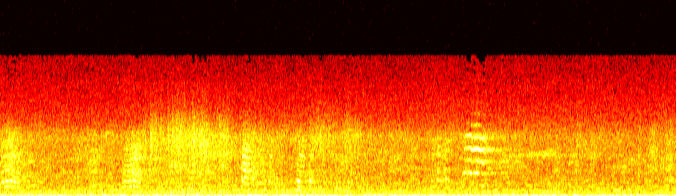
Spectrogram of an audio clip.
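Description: Faint, high bird chirps scattered through, with one clearer short call about five seconds in, over a steady low rumble.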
